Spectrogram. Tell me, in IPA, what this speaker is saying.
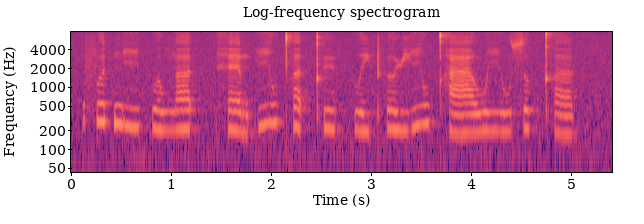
fɵ˥t̚ŋiː˧ kʷɐ˧wŋɐ˥t̚ | hɛː˨˩mkiː˥wt̪ʰɐ˧t̚ pʰyː˨p̚kʷe˨˧jpʰɵ˧ɥjiː˥w kʰaː˨˧ wiː˧wsʊ˥k̚t̪ʰɐ˧k̚

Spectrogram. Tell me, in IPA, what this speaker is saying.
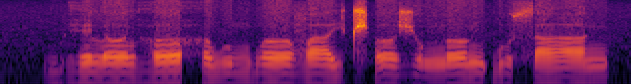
bʱelʌːl ɦʌːhʌwu mbʌːvaːjt͡ʃʼʌːʒo ŋʌːŋɓu saːŋ

